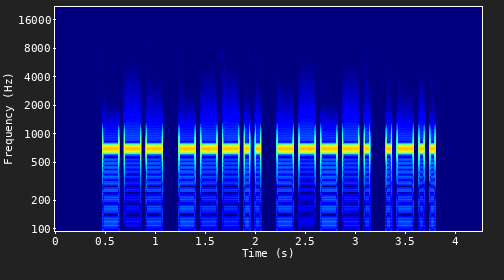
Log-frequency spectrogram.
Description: Morse code, heard as a keyed tone, about 22 wpm, 700 Hz. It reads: O89L
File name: practice / 22wpm / Four Letter-Number Combinations - 22wpm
